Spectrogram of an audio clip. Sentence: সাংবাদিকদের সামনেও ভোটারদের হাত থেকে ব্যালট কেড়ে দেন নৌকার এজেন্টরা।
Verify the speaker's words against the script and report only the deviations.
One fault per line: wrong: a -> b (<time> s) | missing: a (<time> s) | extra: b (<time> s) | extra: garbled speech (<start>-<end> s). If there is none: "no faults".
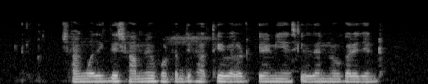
extra: নিয়ে সিল (2.7 s)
